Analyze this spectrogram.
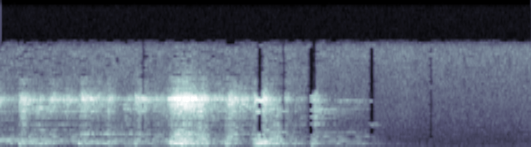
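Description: A man sings into a microphone.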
